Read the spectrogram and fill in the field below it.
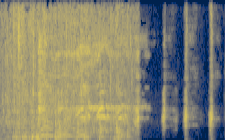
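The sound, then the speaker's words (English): A toilet flush rushes and swirls loudly for under two seconds, then cuts off into silence broken by three short, evenly spaced gurgling blips. “Flush. Goodbye. See you next year.”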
